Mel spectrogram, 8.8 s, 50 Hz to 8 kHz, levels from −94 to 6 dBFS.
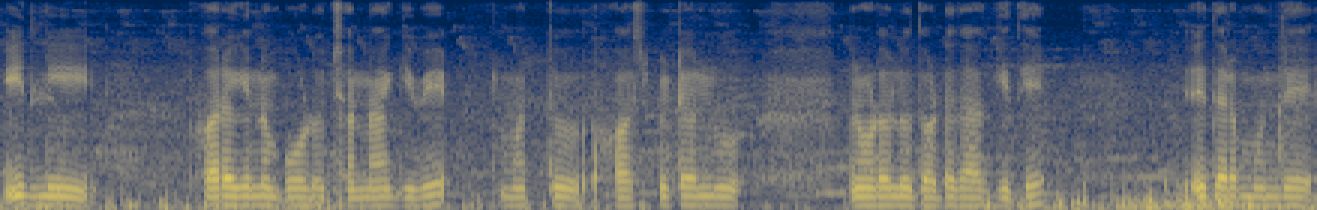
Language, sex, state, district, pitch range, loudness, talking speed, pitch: Kannada, male, Karnataka, Belgaum, 115-125 Hz, -19 LUFS, 75 wpm, 120 Hz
